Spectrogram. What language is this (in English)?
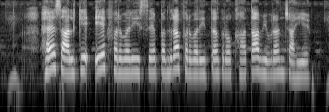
Maithili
